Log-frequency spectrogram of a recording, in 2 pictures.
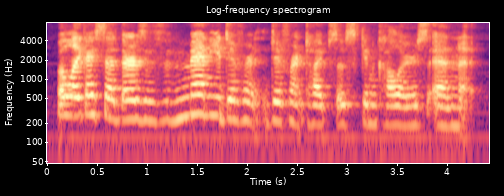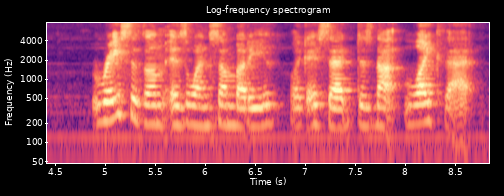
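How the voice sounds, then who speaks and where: A woman hosting a children's storytime, speaking in simple, deliberate phrases meant for young listeners. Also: medium pitch. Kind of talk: read-aloud and talk addressed to young children.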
